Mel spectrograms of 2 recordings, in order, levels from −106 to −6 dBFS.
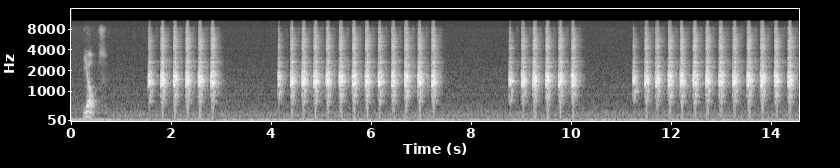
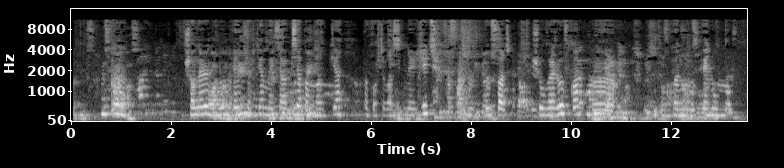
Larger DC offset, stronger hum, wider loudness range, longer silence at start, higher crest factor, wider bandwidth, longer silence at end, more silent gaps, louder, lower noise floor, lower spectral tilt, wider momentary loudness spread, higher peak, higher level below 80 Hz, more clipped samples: first, 0.3% vs under 0.1%; neither; about the same, 3 LU vs 5 LU; about the same, 0.15 s vs 0.05 s; second, 12 dB vs 20 dB; about the same, 11 kHz vs 11.5 kHz; about the same, 0.05 s vs 0.15 s; neither; first, -8 LUFS vs -25 LUFS; second, -35 dBFS vs -49 dBFS; second, 0.5 dB/octave vs -6 dB/octave; second, 9 LU vs 15 LU; first, 0 dBFS vs -6 dBFS; first, -34 dBFS vs -54 dBFS; first, 2% vs under 0.1%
